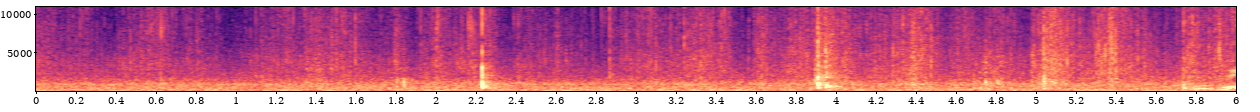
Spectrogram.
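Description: Clear plastic shipping bag crinkling and rustling as hands pull and stretch it to get it open, with a sharp crackle about two seconds in and another near four seconds. A steady low hum runs underneath.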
